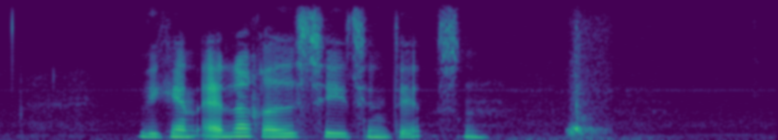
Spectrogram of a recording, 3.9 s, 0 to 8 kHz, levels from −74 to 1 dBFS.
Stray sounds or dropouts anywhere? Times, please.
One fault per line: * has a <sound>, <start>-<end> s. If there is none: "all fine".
* has a whoosh, 2.8-3.1 s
